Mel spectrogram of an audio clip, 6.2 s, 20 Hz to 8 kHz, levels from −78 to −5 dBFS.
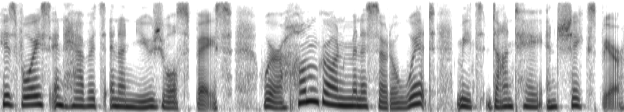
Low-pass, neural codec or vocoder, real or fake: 7.2 kHz; none; real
